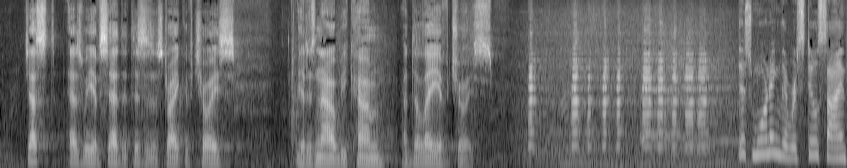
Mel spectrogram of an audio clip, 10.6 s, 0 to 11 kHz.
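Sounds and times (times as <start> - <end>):
low traffic rumble: 0.0 - 10.5
speech: 0.3 - 6.2, 9.2 - 10.5
car horns honking in the street: 6.5 - 9.4.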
